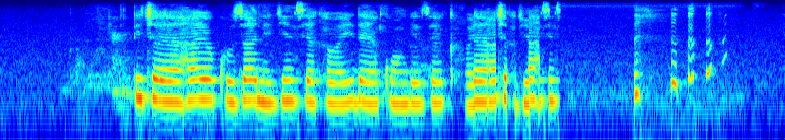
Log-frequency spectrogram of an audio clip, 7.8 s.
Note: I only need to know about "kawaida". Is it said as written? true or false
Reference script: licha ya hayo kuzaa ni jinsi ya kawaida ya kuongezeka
true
